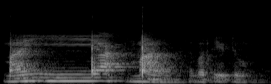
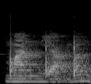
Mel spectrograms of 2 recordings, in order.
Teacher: Jadi suara nunnya ini dimasukkan menjadi suaranya huruf ya. Jadi nunnya ini dihilangkan menjadi suaranya huruf ya.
